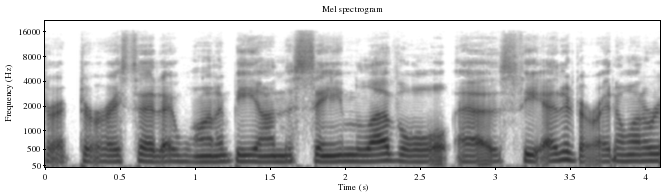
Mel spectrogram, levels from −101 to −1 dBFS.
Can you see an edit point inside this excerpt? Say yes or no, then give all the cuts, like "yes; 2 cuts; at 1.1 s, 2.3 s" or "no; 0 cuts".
no; 0 cuts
